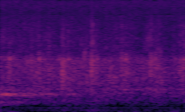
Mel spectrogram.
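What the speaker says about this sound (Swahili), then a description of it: "Tuwapigie makofi mazuri" An audience at a gathering applauds with steady, dense clapping that stays faint and distant through a short burst, with no talk over it.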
